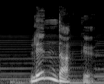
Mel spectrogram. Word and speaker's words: rendaku: Okay, so the term is a rendaku, which I couldn't think of earlier, is how some terms are altered to make the pronunciation a bit more flowy. It's essentially a phenomenon in Japanese which causes the pronunciation of the non-initial word in a compound to change, and sometimes there are exceptions to that rule.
